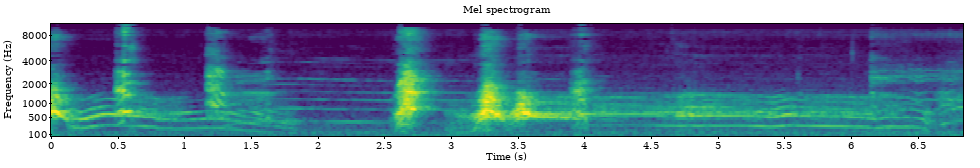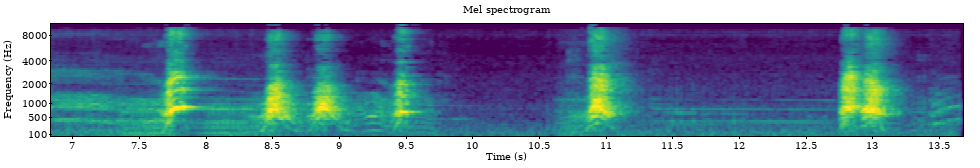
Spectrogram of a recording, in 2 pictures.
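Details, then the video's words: Pet pups answer a dog howl challenge: drawn-out, wavering harmonic howls lasting several seconds, broken up by sharp, loud barks and yips scattered throughout. "Dog howl challenge"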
